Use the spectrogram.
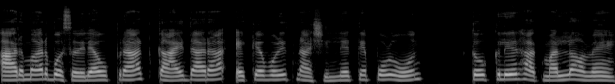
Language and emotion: Goan Konkani, sad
